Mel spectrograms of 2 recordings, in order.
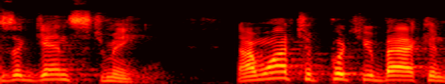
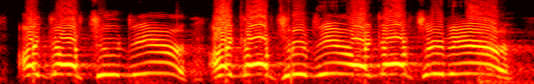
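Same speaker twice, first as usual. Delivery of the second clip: high, loud triumphant yelling; excited shout; 13 dB louder than usual. Retold or imitated. Pastor shouting to his friends about two deer, excited. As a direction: yell it out like a giddy hunter. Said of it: "I was so excited".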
